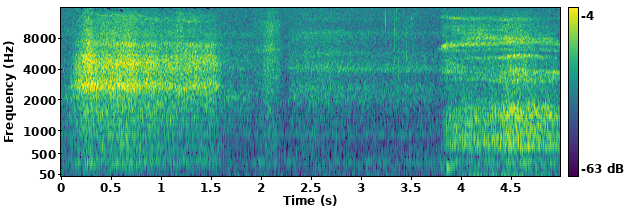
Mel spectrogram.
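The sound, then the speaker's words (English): A slow deep breath taken during a guided relaxation moment: a soft, airy inhale, a quiet pause, then a breathy exhale, all faint. “Let's take a deep, deep breath.”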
